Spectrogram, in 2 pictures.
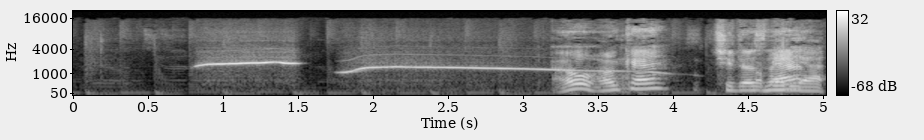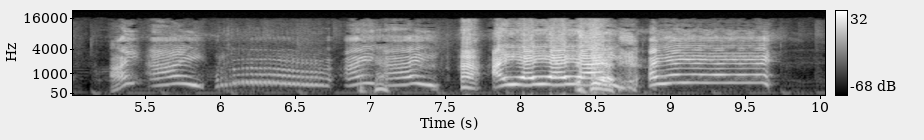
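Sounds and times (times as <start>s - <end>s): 
person whistling a two-part catcall: 0.8s - 4.2s
speech: 3.2s - 6.2s, 6.9s - 9.2s.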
